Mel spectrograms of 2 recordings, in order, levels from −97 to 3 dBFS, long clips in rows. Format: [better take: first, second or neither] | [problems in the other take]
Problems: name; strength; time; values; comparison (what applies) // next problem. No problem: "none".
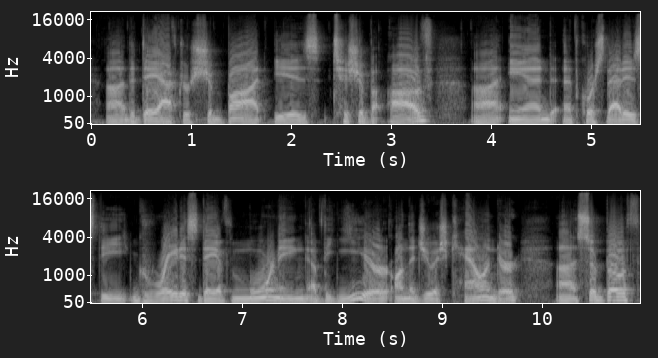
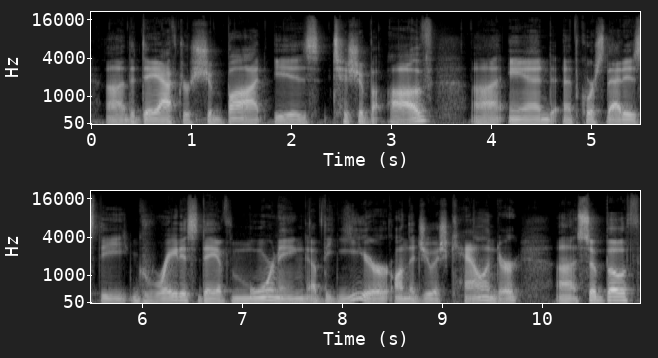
second | distortion; heavy; 7 dB below the speech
